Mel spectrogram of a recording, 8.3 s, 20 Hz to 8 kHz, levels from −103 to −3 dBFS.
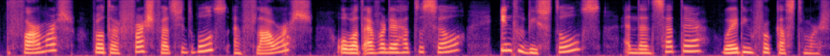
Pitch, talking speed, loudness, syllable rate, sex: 235 Hz, 175 wpm, -20 LUFS, 5.3 syllables/s, female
